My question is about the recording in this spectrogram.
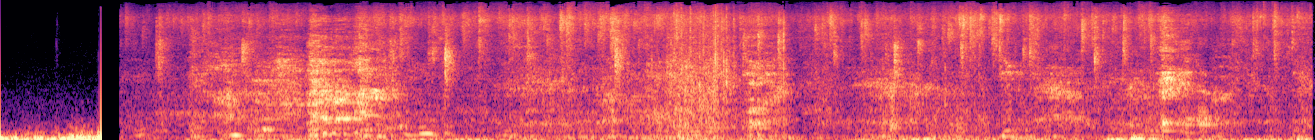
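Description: Shower running: an even hiss of water spray in a shower stall. Before it, a low rumble of wind on the microphone cuts off abruptly about a second in.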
